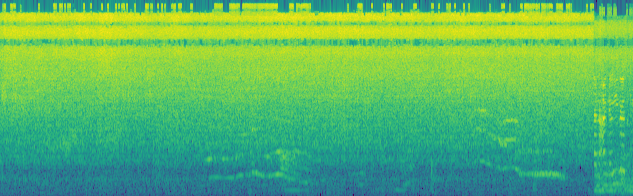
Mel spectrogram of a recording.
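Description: Korean short ribs glazed with a little sugar sizzle in a hot pan with a loud, steady hiss throughout, while a faint voice talks underneath, partly drowned out, and a clatter comes at the end.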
